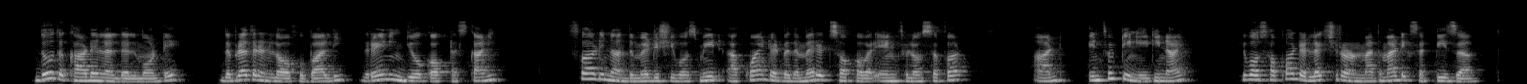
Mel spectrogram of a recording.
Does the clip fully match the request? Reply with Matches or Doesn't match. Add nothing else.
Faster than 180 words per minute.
Doesn't match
